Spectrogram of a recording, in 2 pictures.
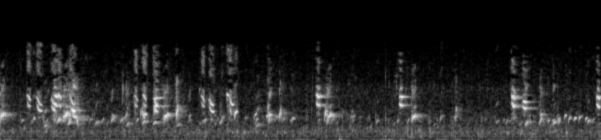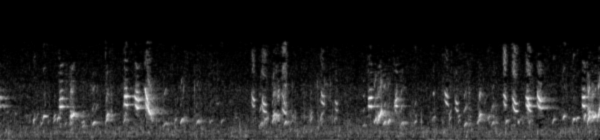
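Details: American goldfinch song in repeated high twittering phrases about every one to two seconds, each a fast cluster of sharp chirps and warbled notes, with a steady low hiss behind.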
